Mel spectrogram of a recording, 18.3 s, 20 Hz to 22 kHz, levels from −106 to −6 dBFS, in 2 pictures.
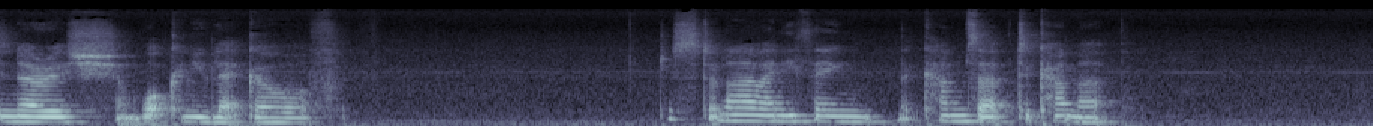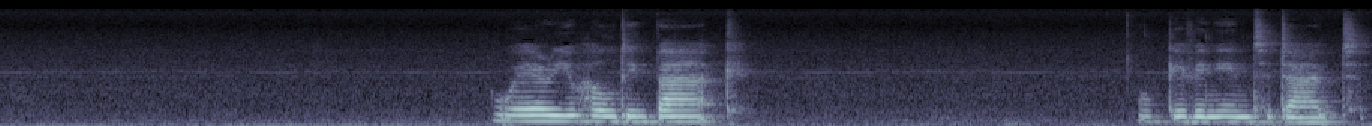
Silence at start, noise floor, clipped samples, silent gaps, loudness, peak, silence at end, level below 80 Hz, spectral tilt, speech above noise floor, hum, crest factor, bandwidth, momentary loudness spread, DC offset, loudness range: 0 s; -63 dBFS; under 0.1%; none; -36 LUFS; -20 dBFS; 0 s; -64 dBFS; -6 dB/octave; 28 dB; none; 20 dB; 15.5 kHz; 17 LU; under 0.1%; 10 LU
